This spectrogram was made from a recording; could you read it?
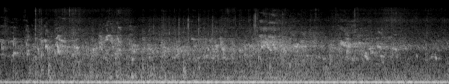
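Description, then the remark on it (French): A crowd of young chickens squawks and peeps continuously, a dense chattering chorus over a steady low mechanical hum, with no talking. “Il y a des poulets qui ont plus de plumes que d'autres.”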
